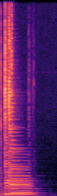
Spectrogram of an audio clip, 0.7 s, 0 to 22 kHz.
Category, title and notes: Music > Solo instrument
acoustic guitar pretty chord 7
string, acosutic, dissonant, pretty, chord, guitar, instrument, slap, strings, riff, chords, solo, knock, twang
